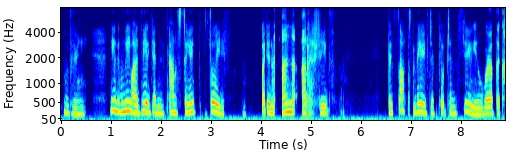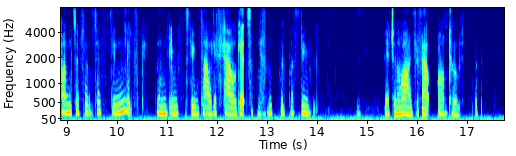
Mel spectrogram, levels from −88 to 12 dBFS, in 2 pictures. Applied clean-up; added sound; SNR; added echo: neural diffusion model UNIVERSE++.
